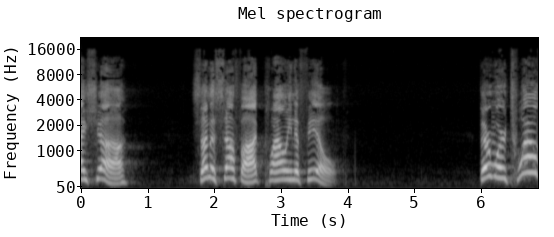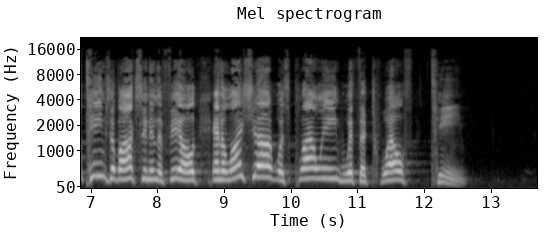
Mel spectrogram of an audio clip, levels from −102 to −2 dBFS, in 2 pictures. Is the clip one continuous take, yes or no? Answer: yes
